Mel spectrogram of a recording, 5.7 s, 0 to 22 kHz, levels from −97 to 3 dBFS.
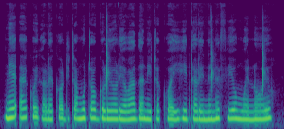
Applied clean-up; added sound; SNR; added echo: neural mask model RNNoise.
